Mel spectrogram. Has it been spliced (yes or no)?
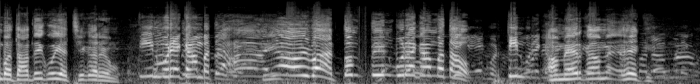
no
